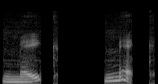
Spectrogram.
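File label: "make", Elizabethan English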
